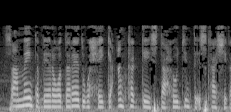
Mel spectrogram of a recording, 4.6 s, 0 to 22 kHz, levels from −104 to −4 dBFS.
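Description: Throughout this speech clip the audio carries plainly audible MP3 compression, likely from a low-bitrate encode around 32 kbps: nothing sounds above about 8.4 kHz, and the remaining detail has a watery, swirling quality where weak frequency components flicker on and off, unlike a plain low-pass filter's clean dullness.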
